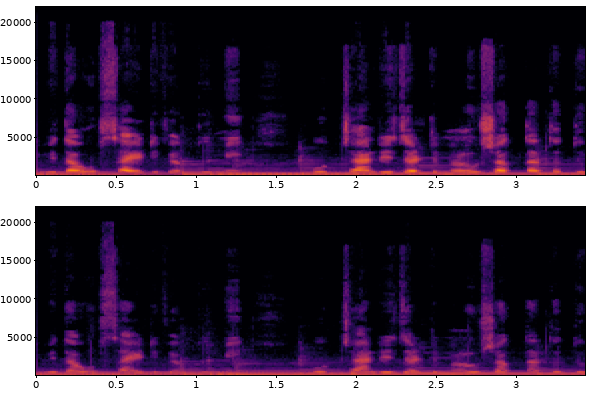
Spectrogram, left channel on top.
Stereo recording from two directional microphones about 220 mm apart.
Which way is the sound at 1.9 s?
10° right (ahead or behind).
